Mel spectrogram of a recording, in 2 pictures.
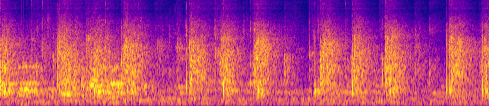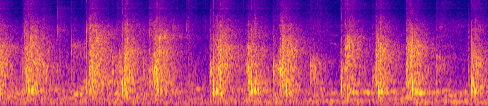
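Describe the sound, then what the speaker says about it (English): Audience applause for a conference's guest of honor in a school of management hall: steady, dense clapping from a sizeable crowd throughout, with rhythmic peaks of nearby hand claps and a faint voice under it. "Have a huge round of applause for our guest of honor, Professor Dr. Kishore Kumar Das."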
